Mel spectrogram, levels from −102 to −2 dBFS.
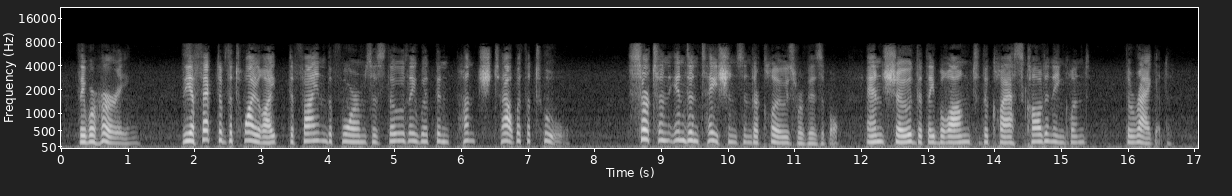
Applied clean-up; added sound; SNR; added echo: none; none; none; none.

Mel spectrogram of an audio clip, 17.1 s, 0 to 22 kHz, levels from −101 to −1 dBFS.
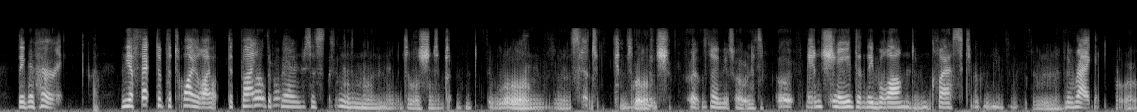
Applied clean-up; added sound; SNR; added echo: neural diffusion model UNIVERSE++.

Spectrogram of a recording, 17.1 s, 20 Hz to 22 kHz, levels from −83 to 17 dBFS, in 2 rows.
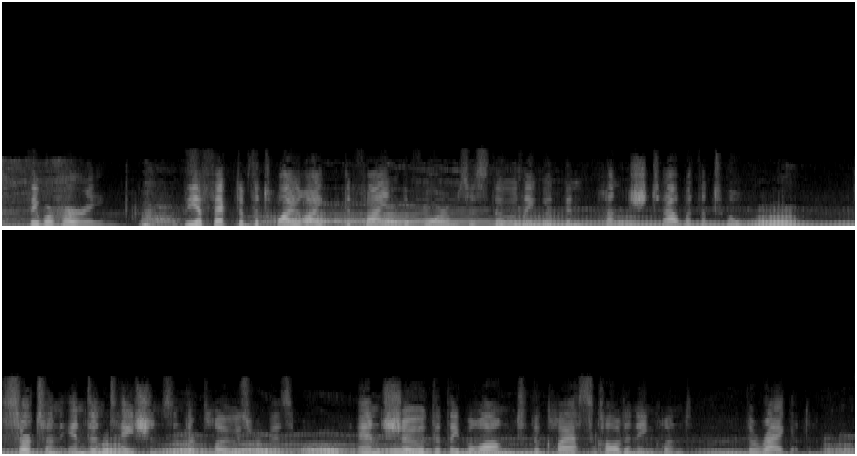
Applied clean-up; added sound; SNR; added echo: none; Growling; 2 dB; none.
